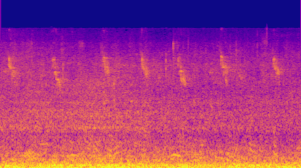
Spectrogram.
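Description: A small bird repeats a short, high, falling chirp about every two-thirds of a second over a steady low rumble of wind on the microphone.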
